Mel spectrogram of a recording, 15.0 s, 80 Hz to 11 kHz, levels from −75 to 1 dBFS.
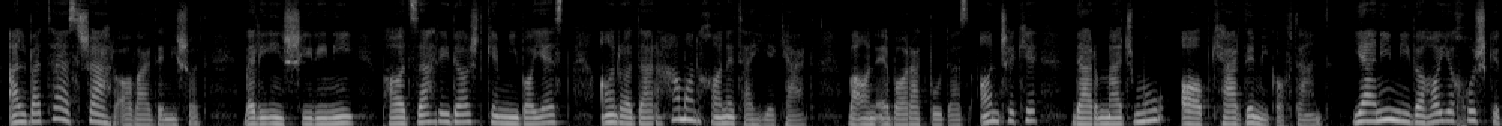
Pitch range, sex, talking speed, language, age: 145-200 Hz, female, 145 wpm, Persian, 30-49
